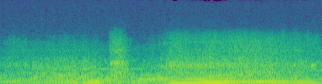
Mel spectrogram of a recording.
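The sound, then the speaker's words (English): A car engine rumbles, then revs up with a rising pitch and pulls away, the low growl swelling louder as it accelerates. A brief hissy burst cuts in early on. “We'll use your car. You drive, I'll guide.”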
